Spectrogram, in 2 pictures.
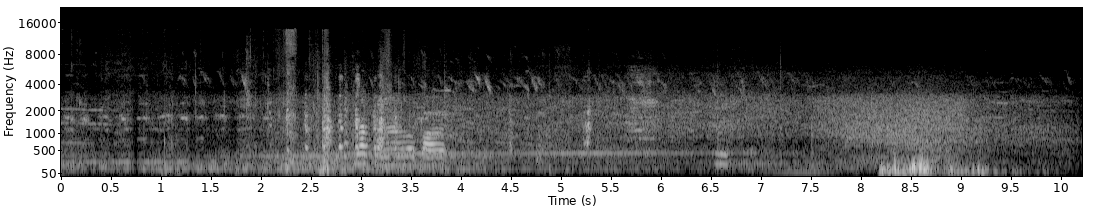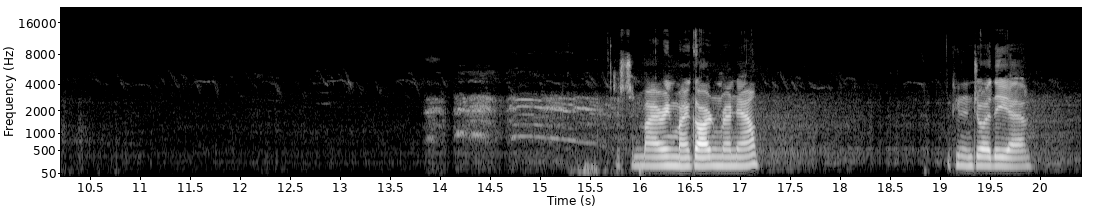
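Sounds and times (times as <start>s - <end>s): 
rooster crowing: 0.0s - 1.0s, 4.0s - 7.0s, 13.8s - 15.8s
chickens clucking: 0.0s - 7.7s
speech: 3.0s - 4.1s, 6.6s - 6.9s, 15.9s - 17.3s, 19.2s - 20.0s.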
